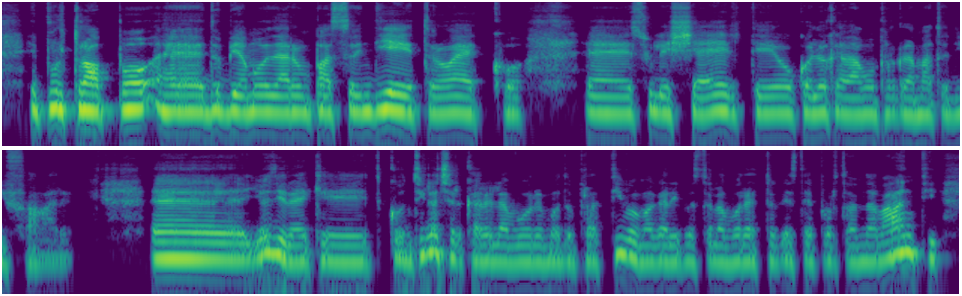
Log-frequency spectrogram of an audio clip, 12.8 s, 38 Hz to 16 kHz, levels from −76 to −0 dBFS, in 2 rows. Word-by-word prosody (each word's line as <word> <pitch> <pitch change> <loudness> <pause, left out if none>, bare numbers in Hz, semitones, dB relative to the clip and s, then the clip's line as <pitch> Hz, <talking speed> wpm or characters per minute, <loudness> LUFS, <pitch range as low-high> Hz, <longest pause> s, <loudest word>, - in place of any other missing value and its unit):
e, 175 - -2
purtroppo, 175 0 +5
ehm, 160 -3 +3
dobbiamo 160 0 +1
dare 155 -1 +2
un 155 0 -2
passo 165 +2 0
indietro, 160 -2 +3
ecco, 145 -1 -3 0.4
ehm, 150 -1 -1
sulle 155 +2 -3
scelte 150 0 +1
o 150 0 -2
quello 150 0 -2
che 150 0 -4
avevamo 145 0 -2
programmato 140 -1 -5
di 140 - -8
fare. 155 +6 -11 0.5
Ehm, 165 -2 +3
io 185 +6 0
direi 155 -8 +2
che 145 -1 -5
t - - -15
continua 185 +5 -2
a 210 - 0
cercare 150 -5 -2
lavoro 145 0 -5
in - - -8
modo 145 0 -7
proattivo, 150 +7 -4
magari 145 0 -5
questo 145 -1 -10
lavoretto 145 +1 -6
che 155 +1 -9
stai 150 0 -10
portando 145 0 -9
avanti, 190 +3 +1
155 Hz, 180 wpm, -21 LUFS, 145-165 Hz, 0.5 s, purtroppo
